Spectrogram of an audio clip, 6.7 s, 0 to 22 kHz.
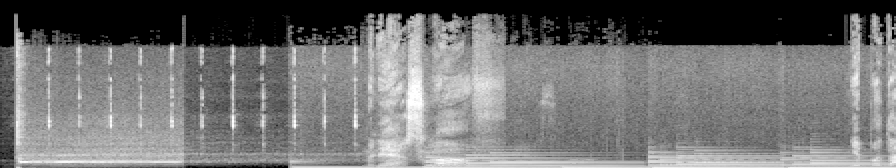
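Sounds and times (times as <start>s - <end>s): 
time bomb ticking: 0.0s - 4.4s
speech: 2.2s - 4.4s
low sustained hum: 2.2s - 6.4s.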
